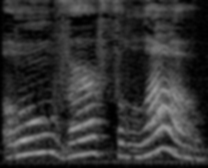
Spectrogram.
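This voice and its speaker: High-pitched woman reading a storybook, unhurried. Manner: expressive, with dramatic gasps and whispered asides; gently addresses child listeners. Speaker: children's librarian reading at preschool storytime. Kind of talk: animated picture-book read-aloud for young children.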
